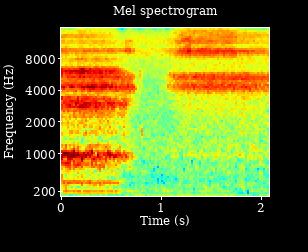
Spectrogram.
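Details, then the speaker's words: One loud, rattling snore on an in-breath, then quiet breathing, from a sleeping male cousin who snores very loudly; ordinary snoring. "This is my cousin snoring. He snores really loud. It's just loud."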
